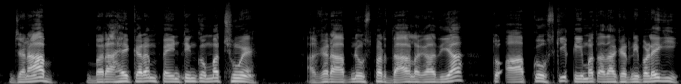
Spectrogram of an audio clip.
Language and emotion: Urdu, angry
